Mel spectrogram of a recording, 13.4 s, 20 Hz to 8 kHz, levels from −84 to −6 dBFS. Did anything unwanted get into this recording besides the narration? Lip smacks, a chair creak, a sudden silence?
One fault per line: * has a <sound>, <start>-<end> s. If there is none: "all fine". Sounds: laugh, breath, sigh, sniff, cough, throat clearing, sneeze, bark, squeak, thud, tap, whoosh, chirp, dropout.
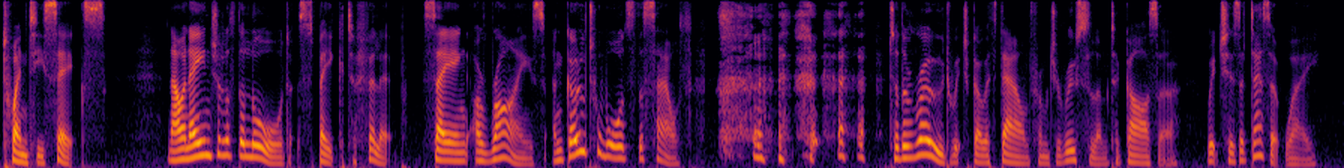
* has a laugh, 7.2-8.7 s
